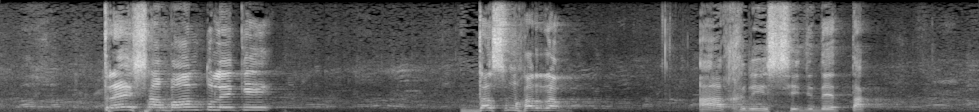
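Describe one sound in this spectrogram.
An elderly man speaks with fervour through a microphone and loudspeakers, in loud bursts.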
